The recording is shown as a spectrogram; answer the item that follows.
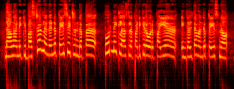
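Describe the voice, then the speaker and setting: A woman's voice: very high voice, racing, bright, forceful tone. A woman with a Namakkal Tamil accent narrating a cartoon story in the first person, chatty and blunt. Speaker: narrator and voice actor.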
